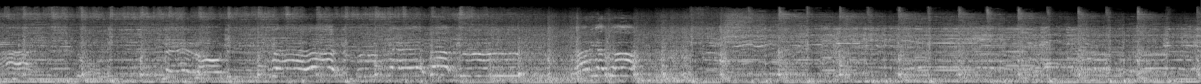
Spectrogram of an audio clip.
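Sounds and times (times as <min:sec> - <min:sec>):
person singing: 0:00.0 - 0:06.4
live rock band playing: 0:00.0 - 0:12.0.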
